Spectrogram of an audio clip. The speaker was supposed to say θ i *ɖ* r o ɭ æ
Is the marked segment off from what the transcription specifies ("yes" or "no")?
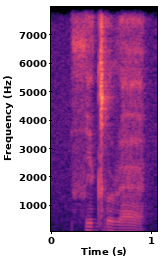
no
